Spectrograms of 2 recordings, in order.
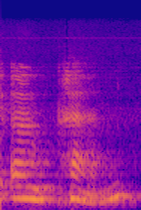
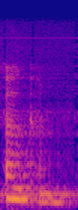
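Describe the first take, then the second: First: "open" as "o-PEN", with a full second syllable; wrongly stressed ending. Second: "open" stressed on O, with a weak "-pn"; natural unstressed ending. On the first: Teacher showing pupils what it doesn't say, "open" stressed on the end. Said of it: "It doesn't say open". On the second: Teacher correcting for pupils, "open" with unstressed last syllable. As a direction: let the end of "open" drop away lightly. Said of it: "it's unstressed". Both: Shown as a demonstration.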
